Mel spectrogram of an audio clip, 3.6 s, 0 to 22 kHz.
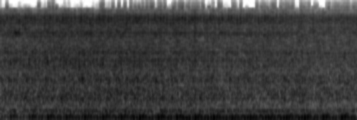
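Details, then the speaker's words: Nissan R33 Skyline with a misfire traced to a faulty spark plug while plugs and coil packs are swapped between cylinders one and four: deep lumpy idle with a recurring stumble from one misfiring cylinder. "wow so spark plug isn't liking it alrighty let's chuck a coil pack in number four and see if that fires"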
